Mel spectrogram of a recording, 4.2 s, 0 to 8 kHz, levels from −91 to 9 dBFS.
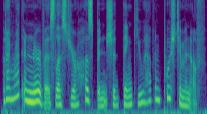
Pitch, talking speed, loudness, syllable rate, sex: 205 Hz, 200 wpm, -17 LUFS, 4.6 syllables/s, female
